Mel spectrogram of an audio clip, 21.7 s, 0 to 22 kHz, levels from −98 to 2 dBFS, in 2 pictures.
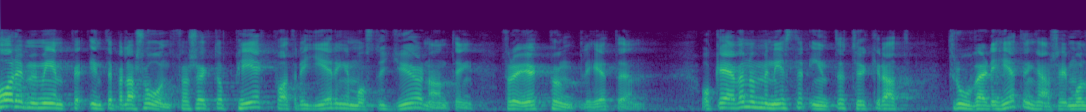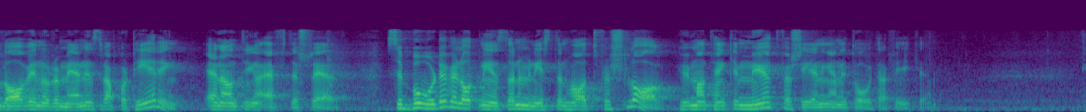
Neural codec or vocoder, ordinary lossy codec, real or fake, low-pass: none; none; real; 7.2 kHz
